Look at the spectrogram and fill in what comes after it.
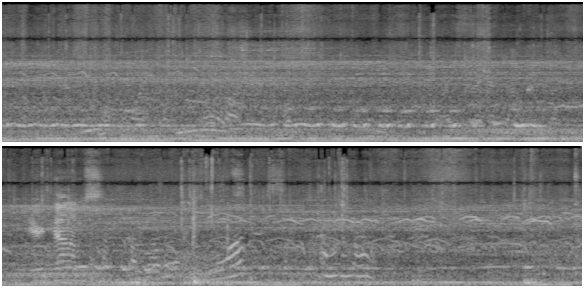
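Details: Humpback whale song in August at Auke Bay, Juneau, Alaska, heard through a hydrophone on a whale-watching boat in a bubble-net feeding area: wavering moans and upward-sweeping cries over a steady low engine hum.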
